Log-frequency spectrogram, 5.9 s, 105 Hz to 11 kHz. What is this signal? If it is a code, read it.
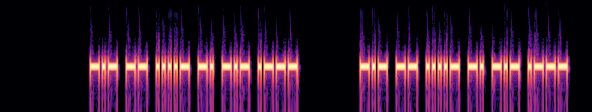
Morse code, heard as a keyed tone, about 40 wpm, 700 Hz. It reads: KM4NKJ KM4NKJ
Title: USA Call Signs - 6 Characters - Repeated 2x - 40wpm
